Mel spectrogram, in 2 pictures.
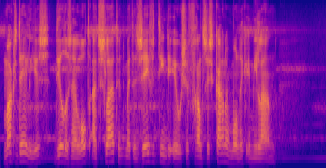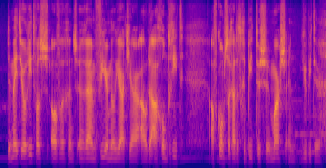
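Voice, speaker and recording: An actor playing a coolly self-satisfied angel who recounts his schemes in a measured, precise radio drama narration. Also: fairly low pitch, pushed and bright, a little hiss or hum. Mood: cool, matter-of-fact.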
